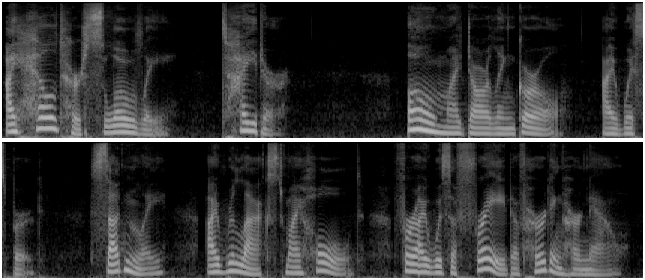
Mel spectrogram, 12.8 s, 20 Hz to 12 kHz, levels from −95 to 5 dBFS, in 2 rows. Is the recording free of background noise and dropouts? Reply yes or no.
yes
